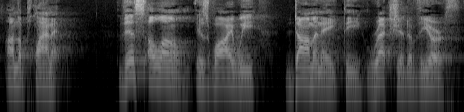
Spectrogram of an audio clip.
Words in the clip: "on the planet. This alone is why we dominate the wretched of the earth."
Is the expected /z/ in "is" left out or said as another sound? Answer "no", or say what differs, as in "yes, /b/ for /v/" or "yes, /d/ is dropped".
no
